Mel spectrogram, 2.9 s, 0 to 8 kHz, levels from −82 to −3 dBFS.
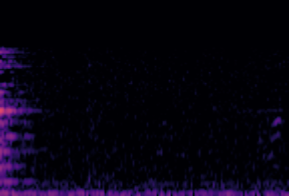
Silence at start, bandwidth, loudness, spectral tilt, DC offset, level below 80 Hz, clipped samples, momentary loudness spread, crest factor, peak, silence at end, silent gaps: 0 s; 3.9 kHz; -57 LUFS; -0.5 dB/octave; under 0.1%; -62 dBFS; under 0.1%; 11 LU; 24 dB; -28 dBFS; 0 s; none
